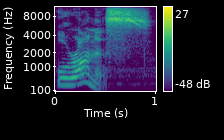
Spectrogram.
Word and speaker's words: Uranus: Yeah, it's the one planet that is still Greek, and the Greek pronunciation would be Uranus.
